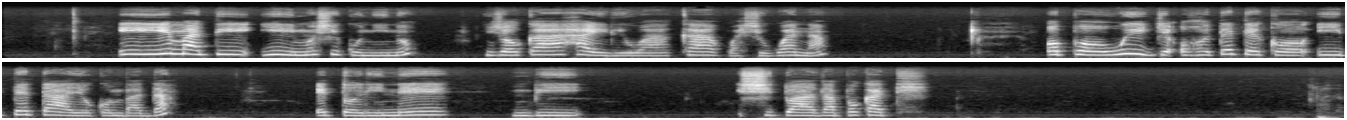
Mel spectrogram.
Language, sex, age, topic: Oshiwambo, female, 18-24, agriculture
